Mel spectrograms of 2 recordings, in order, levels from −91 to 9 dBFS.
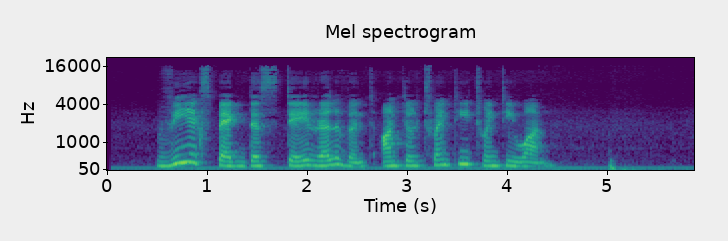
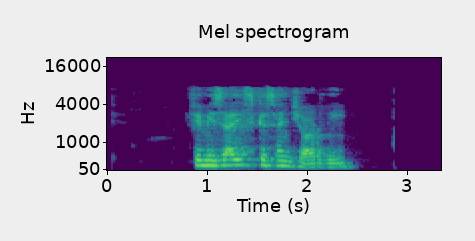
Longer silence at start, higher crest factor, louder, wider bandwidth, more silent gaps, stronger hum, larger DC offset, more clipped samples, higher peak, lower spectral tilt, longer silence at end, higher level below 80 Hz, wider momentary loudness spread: second, 0.5 s vs 0.85 s; about the same, 20 dB vs 16 dB; second, -21 LUFS vs -17 LUFS; first, 16.5 kHz vs 8 kHz; neither; neither; neither; neither; about the same, -4 dBFS vs -2 dBFS; about the same, -5.5 dB/octave vs -5 dB/octave; second, 0.35 s vs 0.9 s; first, -48 dBFS vs -56 dBFS; first, 16 LU vs 12 LU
